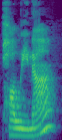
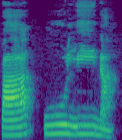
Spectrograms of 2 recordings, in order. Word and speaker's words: Paulina: melia amelia this one in english we would say paulina but in spanish we're going to say pa ulina paulina paulina i've exaggerated the double o here but the a and the u just kind of flow together paulina and last instead of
